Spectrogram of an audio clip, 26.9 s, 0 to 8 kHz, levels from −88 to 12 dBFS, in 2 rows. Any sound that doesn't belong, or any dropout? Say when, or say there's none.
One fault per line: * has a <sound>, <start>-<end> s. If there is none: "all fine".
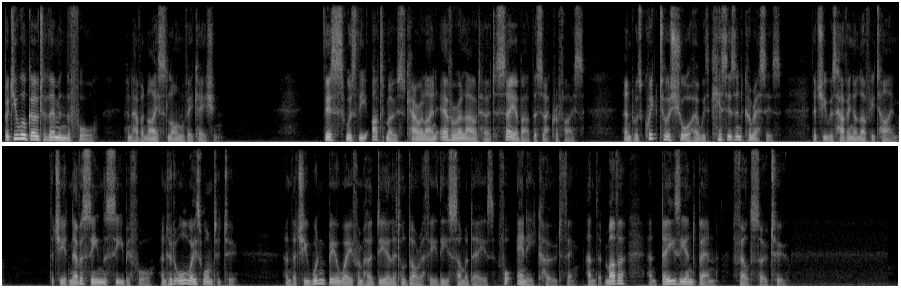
all fine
